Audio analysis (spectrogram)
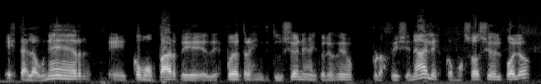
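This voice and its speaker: A man from Entre Ríos in Argentina with a local accent, a guest explaining at length in an interview, halting and full of fillers and restarts. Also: medium pitch, no echo, muffled recording. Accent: Entre Ríos Argentine Spanish. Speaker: guest, tech cluster president.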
